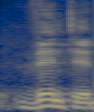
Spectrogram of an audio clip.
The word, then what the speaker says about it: Vinted: Vinted. V I N T E D. Okay. Vinted. Like vinted with an I. Exactly. Like vintage.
